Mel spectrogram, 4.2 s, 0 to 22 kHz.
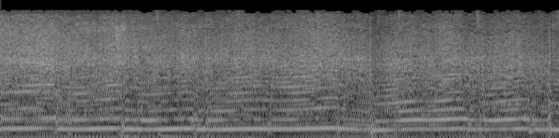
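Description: Worked Toyota 3S-GE four-cylinder engine of a Datsun GX drag car held at high, steady revs during a burnout, its pitch sagging briefly a few times, with tyre noise from the spinning rear wheels underneath.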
